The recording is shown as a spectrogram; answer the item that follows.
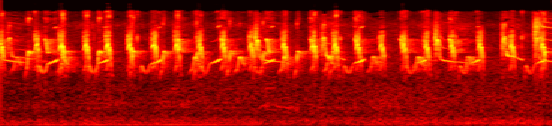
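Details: Rapid, high-pitched chittering from a dark-necked tailorbird: bursts of sharp twittering notes run together in uneven clusters, with tiny gaps between groups and a soft low rumble underneath.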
